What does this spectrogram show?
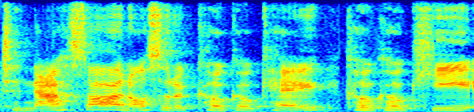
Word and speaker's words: CocoCay: It's technically called Coco'Key', but it's spelled Cay like C-A-Y, but Royal Caribbean calls it Perfect Day at CocoKay, So I don't know how you're supposed to say it. They say CocoKay, people that know about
